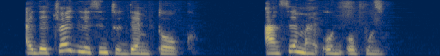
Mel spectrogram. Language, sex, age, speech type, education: Nigerian Pidgin, female, 15-29, spontaneous, tertiary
